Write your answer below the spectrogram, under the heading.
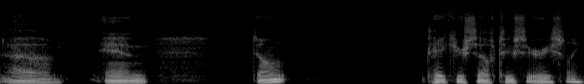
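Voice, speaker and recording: In a very clean recording with a silent background, a man with a very deep, low pitch and a dark, mellow tone speaks at a very slow pace with fairly even intonation and long, frequent pauses, the sound dry and close with no echo. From Thailand. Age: 70s. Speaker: Bible and missions professor. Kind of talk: casual chat. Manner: soft-spoken.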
